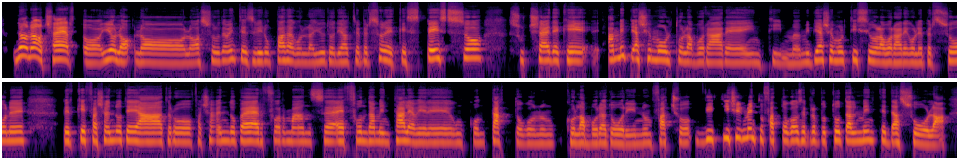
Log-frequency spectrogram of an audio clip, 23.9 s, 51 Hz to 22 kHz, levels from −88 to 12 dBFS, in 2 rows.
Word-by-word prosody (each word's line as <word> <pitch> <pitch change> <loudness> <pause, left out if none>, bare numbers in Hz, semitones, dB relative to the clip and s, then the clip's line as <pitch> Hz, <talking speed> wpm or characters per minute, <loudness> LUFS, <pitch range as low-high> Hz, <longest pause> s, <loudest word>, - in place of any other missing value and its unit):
No, 305 +5 +7
no 285 -4 +7
certo! 220 -7 +4
Io 235 +6 +3
l'ho 195 -3 +2
l'ho 175 -2 -2
l'ho 175 +1 -5
assolutamente 215 +3 -3
sviluppata 200 +1 -1
con 185 0 -8
l'aiuto 195 +2 -5
di 190 0 -6
altre 190 +1 -4
persone 200 +2 -2
che 200 - -5
spesso, 255 +3 +3 0.3
succede 215 0 0
che 205 -1 +2
ehm, - - -21
a 230 - +2
me 275 +5 -1
piace 240 -1 0
molto 215 -2 -1
lavorare 185 -1 -1
in 180 -5 -8
team, 175 -1 -10
mi 185 +2 -7
piace 220 +3 0
moltissimo 210 0 -3
lavorare 185 0 0
con 185 - -4
le 185 0 -4
persone, 210 +2 -1 0.4
perché 205 +2 +1
facendo 210 +1 -1
teatro, 195 -2 +3
facendo 205 0 -5
performance, 195 -1 +1
è 200 - +4
fondamentale 200 0 +1
avere 185 0 -2
un 180 -1 -9
contatto 195 0 -1
con 170 0 -7
un 170 0 -8
collaboratori, 175 -3 -2
non 180 +1 -7
faccio 185 +1 -2
difficilmente 245 +4 0
ho - - -7
fatto 205 0 -1
cose 210 +1 +1
proprio 200 -1 -5
totalmente 210 0 +1
da 190 0 +2
sola. 160 -5 +1
200 Hz, 140 wpm, -21 LUFS, 185-215 Hz, 0.4 s, No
